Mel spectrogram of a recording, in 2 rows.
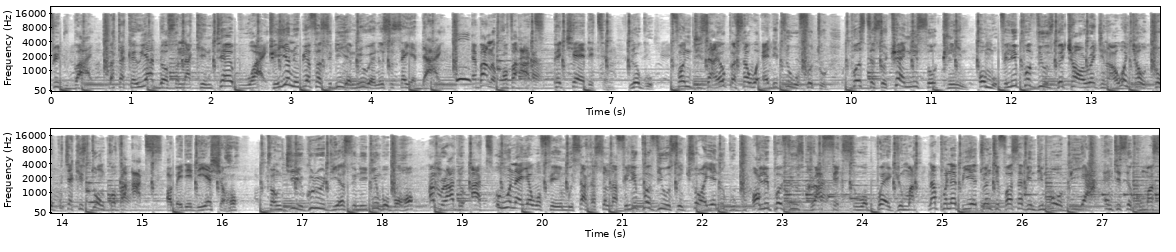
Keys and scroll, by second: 4.2 shift+F6, 9.8 Delete, 11.8 ctrl+d.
